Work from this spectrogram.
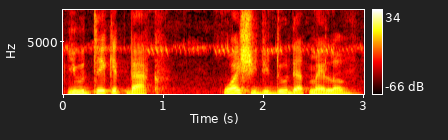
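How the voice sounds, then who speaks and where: A man's voice: fairly high pitch, normal speed, natural voice. Man as reckless, lovestruck young nobleman, amateur radio Shakespeare, slightly noisy homemade recording with night insects. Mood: yearning. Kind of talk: student radio drama acting of modernized Shakespeare. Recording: noisy home recording, crickets behind.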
